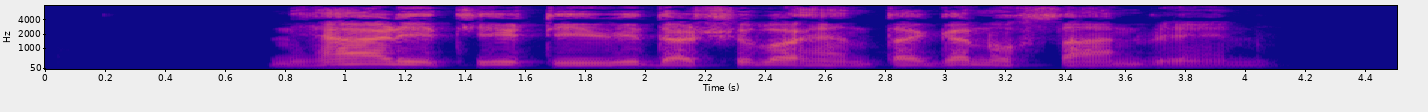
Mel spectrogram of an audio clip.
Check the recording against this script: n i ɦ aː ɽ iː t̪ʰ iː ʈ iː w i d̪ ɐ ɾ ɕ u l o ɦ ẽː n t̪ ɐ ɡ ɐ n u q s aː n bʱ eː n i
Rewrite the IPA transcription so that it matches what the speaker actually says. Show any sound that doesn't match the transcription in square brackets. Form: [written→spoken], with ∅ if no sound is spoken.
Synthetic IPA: n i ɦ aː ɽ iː t̪ʰ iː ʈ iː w i d̪ ɐ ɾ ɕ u l o ɦ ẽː n t̪ ɐ ɡ ɐ n u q s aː n bʱ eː n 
